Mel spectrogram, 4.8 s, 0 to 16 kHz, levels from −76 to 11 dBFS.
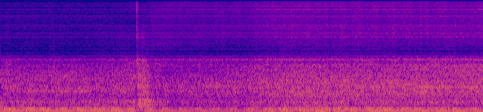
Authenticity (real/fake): fake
